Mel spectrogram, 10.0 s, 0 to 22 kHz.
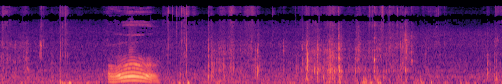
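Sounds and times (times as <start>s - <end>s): cardboard box being opened: 3.3s - 8.6s.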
